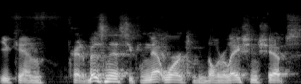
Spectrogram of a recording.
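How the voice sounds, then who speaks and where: A man speaks in a normal speaking voice with an American accent. His pitch is fairly low, and his intonation is lively. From US West Coast, Riverside County, California. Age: 30s. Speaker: personal trainer and fitness writer. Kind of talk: podcast interview. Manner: casual, filler-heavy.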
